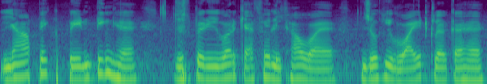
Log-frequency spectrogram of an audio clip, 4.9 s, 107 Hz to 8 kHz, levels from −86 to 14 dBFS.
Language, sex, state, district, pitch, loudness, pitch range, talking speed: Hindi, male, Arunachal Pradesh, Lower Dibang Valley, 135 Hz, -15 LUFS, 130-150 Hz, 210 wpm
